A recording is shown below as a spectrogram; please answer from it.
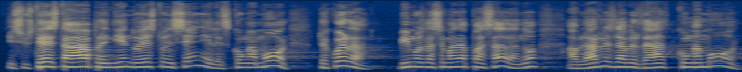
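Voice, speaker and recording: A male pastor preaching a sermon earnestly, rising in pitch and volume for emphasis and slowing down on key words. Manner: slows down to stress key words. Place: church hall. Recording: long church reverb.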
